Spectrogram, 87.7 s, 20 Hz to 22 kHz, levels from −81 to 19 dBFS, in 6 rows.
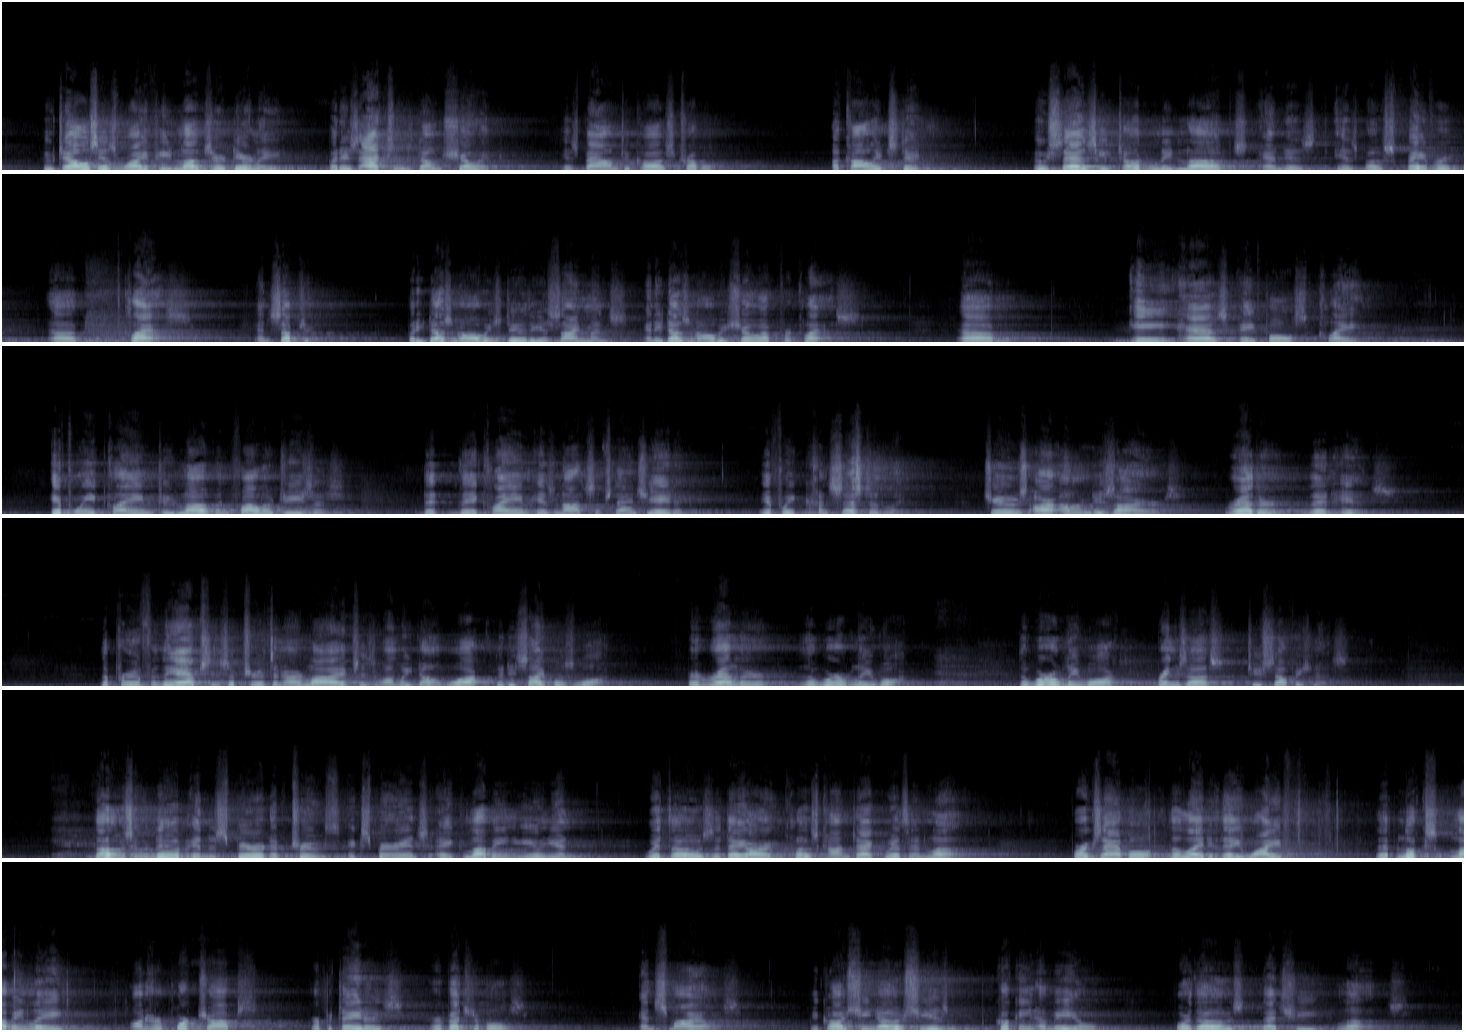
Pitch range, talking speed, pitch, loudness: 160-210 Hz, 115 wpm, 180 Hz, -23 LUFS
